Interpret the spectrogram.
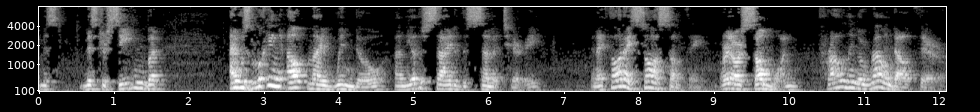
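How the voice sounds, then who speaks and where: A man's voice: mid-range voice, a little hiss or hum. A man playing a polite, puzzled older judge in retro radio drama style, hesitant, stammering and folksy. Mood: apologetic, hesitant. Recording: echoey, roomy recording.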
